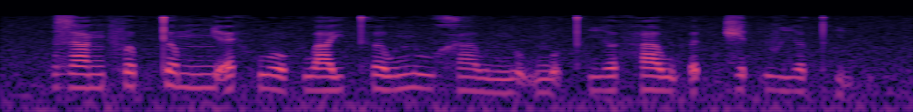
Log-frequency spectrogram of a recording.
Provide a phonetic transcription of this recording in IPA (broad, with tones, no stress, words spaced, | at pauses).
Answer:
za˧ŋfə˦˥p̚t̪ə˧mɲɛ̰˧˥ hwo˧˩kwa˨˦jt̪ʰə˨˦w nṳ˨˩xa̤˨˩w ɲo̰˧˨w ŋo̰˧˨t̪ʰi˨˦ə̯ ha˧w ʔə˦˥t̚t͡ɕə˦˥t̚vi˧ə̯ t̪ʰḭ˧˨ʔ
